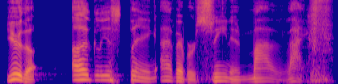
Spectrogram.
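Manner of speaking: slow, drawn-out deadpan joke insult; deadpan parrot insult. Acted.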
